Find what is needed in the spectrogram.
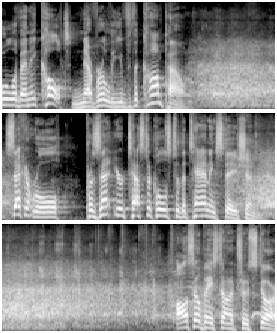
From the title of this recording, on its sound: LIVE Monologue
